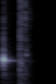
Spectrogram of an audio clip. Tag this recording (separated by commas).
Drip, Liquid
